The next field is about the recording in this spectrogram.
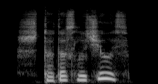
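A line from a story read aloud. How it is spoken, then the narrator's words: Quiet question. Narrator (Russian): тихо спросила Джен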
